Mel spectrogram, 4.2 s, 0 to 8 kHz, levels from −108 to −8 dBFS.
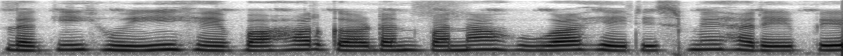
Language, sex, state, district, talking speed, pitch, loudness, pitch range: Hindi, female, Madhya Pradesh, Bhopal, 170 wpm, 215 Hz, -17 LUFS, 205-230 Hz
